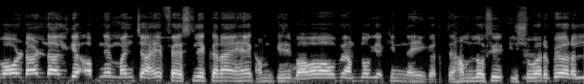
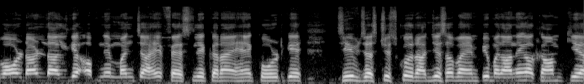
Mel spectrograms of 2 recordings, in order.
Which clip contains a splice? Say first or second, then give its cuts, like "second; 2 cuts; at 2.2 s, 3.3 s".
first; 1 cut; at 2.5 s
